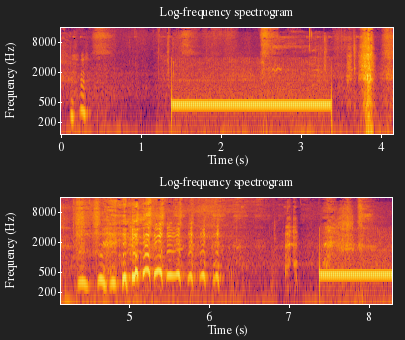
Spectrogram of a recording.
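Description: A phone line rings out with long, steady ringback tones separated by a pause, unanswered, while someone laughs and snorts loudly in between the rings.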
